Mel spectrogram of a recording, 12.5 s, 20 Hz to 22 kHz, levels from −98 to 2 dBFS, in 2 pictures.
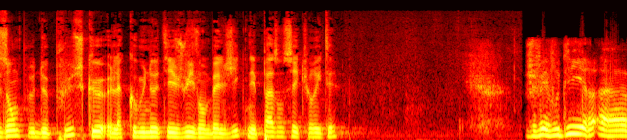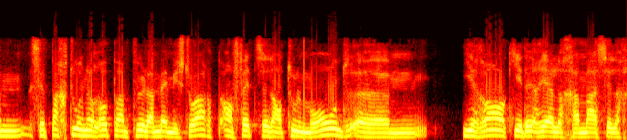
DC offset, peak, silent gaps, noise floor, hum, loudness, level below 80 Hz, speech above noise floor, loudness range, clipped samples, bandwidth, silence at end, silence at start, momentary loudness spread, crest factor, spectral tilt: under 0.1%; -4 dBFS; none; -54 dBFS; none; -16 LUFS; -44 dBFS; 39 dB; 6 LU; under 0.1%; 13 kHz; 0 s; 0 s; 7 LU; 12 dB; -7 dB/octave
